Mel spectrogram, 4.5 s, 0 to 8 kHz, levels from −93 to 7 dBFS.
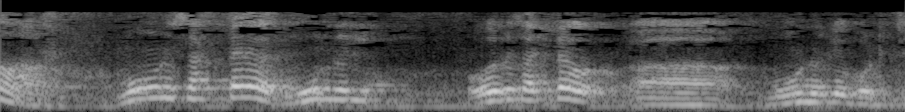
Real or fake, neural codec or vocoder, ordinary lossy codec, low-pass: fake; codec, 24 kHz, 6 kbps, HILCodec; MP3, 24 kbps; 7.2 kHz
